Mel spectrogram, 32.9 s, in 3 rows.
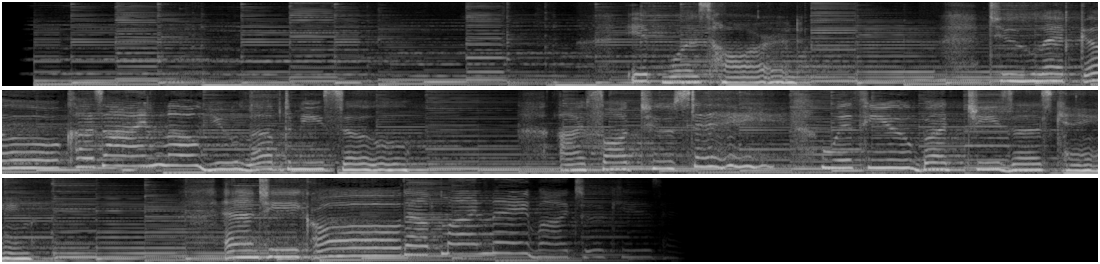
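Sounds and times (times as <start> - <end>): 
woman singing: 0.2 - 8.7, 9.3 - 22.6, 23.8 - 28.6.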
